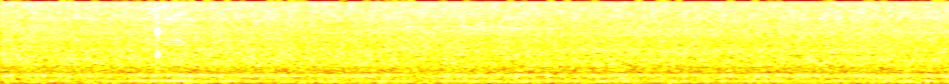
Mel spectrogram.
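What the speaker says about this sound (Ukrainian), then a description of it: "Ось таким чином відбувається зальот рою до сім'ї." A honeybee swarm flies into a hive at a migratory apiary, making a steady, dense buzzing hum that stays continuous and fairly close throughout, with no voices.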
